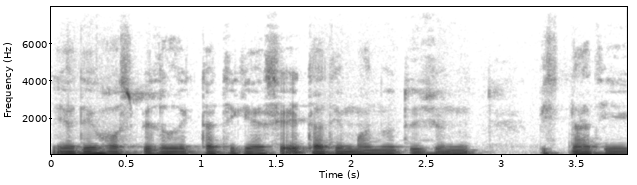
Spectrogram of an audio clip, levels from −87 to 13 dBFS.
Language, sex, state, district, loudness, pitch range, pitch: Nagamese, male, Nagaland, Dimapur, -17 LUFS, 90-95 Hz, 95 Hz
